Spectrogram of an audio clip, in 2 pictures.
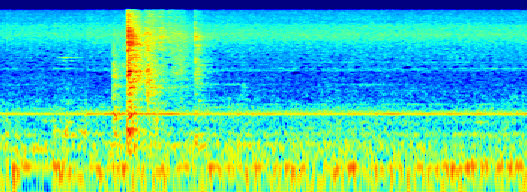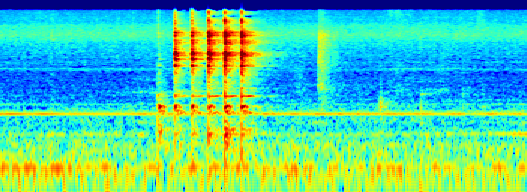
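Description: Small stainless steel cup clanking against a steel mixing bowl while spices are tipped in: one ringing clank a little over a second in, then a quick run of about seven taps near the end.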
